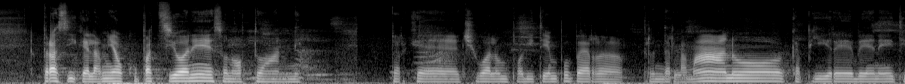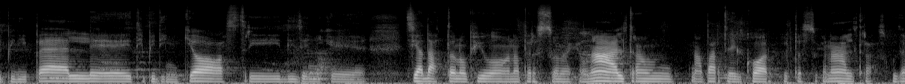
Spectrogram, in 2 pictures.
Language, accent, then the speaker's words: Italian; Trezzano sul Naviglio, Lombardy, Italy; also born or lived in Milan; Sono nata a Milano, sono cresciuta a Trezzano, okay, sul Naviglio, dove vivono i miei genitori, e poi ho girato un po' a Segrate, un po' in Città Studi, ho girato un po' di case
